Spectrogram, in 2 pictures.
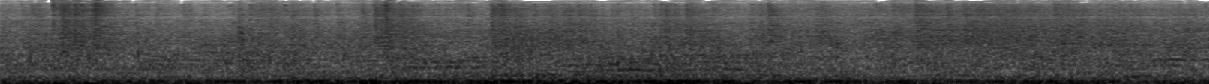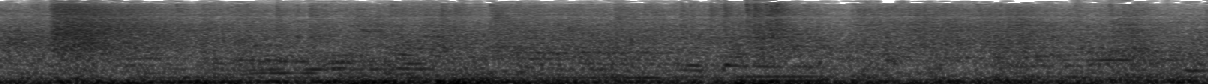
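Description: A shopping cart rolling steadily over a concrete warehouse floor, its wheels making a continuous low rumble, with indistinct shoppers' voices around it. A short hiss comes about four seconds in.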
